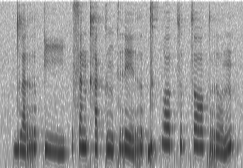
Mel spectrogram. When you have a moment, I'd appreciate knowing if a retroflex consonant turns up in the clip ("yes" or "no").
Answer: no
